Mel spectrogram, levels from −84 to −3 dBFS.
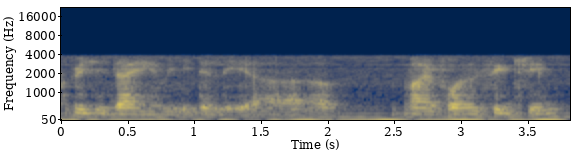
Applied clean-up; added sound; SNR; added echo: none; none; none; reverberation time 0.2 s.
